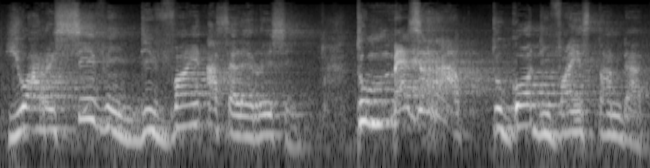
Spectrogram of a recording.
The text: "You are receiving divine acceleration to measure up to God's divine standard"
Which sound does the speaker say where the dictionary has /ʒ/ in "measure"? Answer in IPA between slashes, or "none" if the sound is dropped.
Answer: /z/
